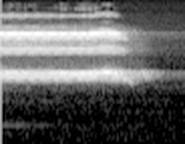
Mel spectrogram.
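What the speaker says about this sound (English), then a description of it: "You got a whistle." A LEGO Crocodile Locomotive with a Powered Up motor plays its electronic whistle sound effect, a single shrill steady tone held for about half a second before quickly fading out.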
